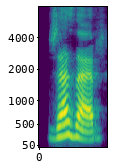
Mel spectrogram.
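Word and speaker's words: جزر: It's pronounced jazar and means carrot.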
